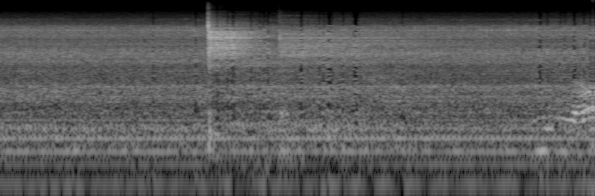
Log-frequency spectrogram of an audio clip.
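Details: Oxygen concentrator switched on after repair and filter cleaning to test it: steady machine hum with a switch click and a burst of hissing air as it runs.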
